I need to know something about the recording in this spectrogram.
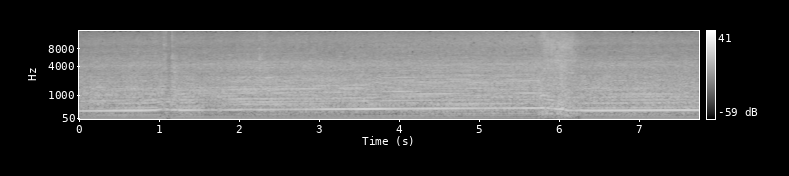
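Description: A car engine roars steadily as it accelerates, with brief dips in pitch at gear changes.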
